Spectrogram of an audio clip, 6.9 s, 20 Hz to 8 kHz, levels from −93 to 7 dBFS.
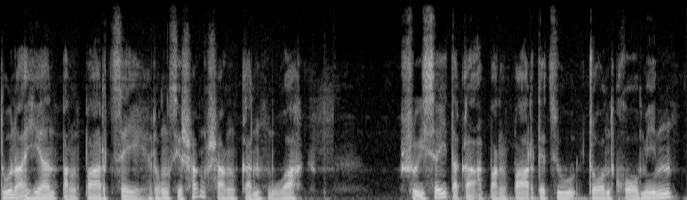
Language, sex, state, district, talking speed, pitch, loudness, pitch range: Mizo, male, Mizoram, Aizawl, 185 wpm, 115 Hz, -18 LUFS, 105-120 Hz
